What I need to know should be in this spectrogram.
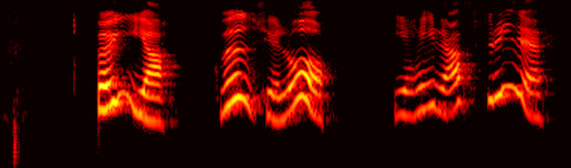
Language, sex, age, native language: Icelandic, male, 12, Icelandic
